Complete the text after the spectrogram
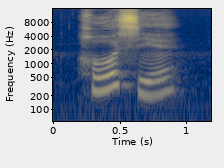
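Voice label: "héxié", Chinese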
